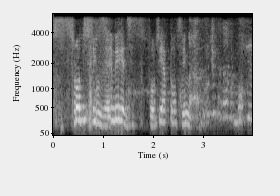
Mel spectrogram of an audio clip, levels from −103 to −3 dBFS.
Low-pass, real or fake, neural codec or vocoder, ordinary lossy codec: 5.4 kHz; fake; codec, 24 kHz, 0.9 kbps, WavTokenizer, medium speech release version 1; none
